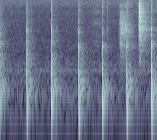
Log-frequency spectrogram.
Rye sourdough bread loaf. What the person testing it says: if you tap on the bread, it has this hollow sound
